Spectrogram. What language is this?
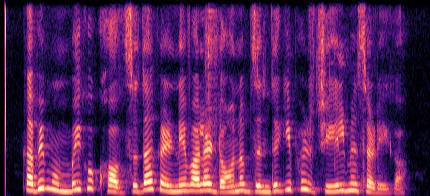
Hindi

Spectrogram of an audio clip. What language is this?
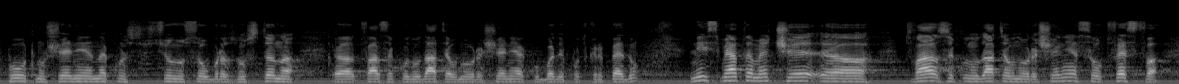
Bulgarian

